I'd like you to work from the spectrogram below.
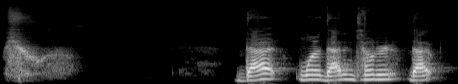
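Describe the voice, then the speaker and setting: A woman's voice: a little high, steady tone, very slow. Anxious rambling woman's video diary. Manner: rambling and anxious, with many fillers and restarts; swears bluntly. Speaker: vlogger recording video diaries. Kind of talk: casual confessional video diary.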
